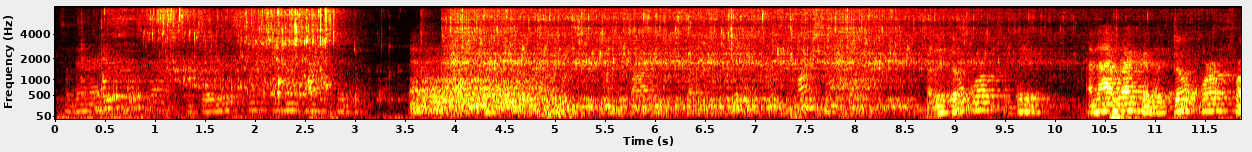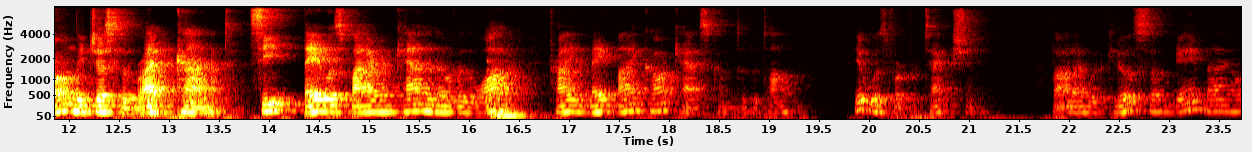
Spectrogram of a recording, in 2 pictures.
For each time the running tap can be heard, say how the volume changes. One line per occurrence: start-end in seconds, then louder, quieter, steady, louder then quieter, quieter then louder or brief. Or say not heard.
0.0-12.2 quieter.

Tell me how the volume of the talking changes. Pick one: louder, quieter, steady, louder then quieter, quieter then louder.
louder then quieter.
